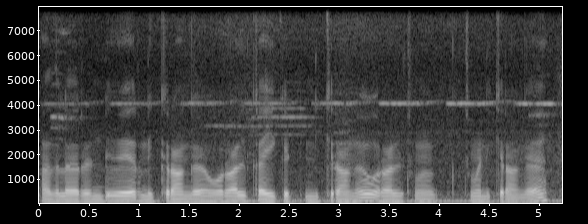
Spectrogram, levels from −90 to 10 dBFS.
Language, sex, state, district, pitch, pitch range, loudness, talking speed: Tamil, male, Tamil Nadu, Kanyakumari, 110 Hz, 105-115 Hz, -18 LUFS, 135 wpm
